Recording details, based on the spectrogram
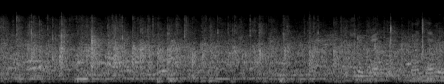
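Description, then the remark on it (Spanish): Sustained audience applause, a dense, steady wash of many hands clapping at an even loudness for several seconds, with faint voices mixed in underneath. “Aplausos.”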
